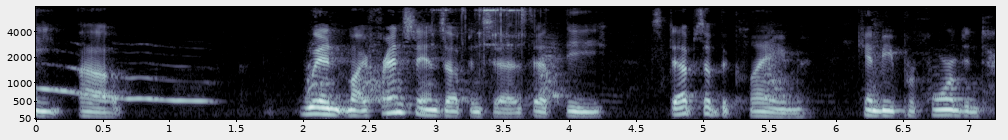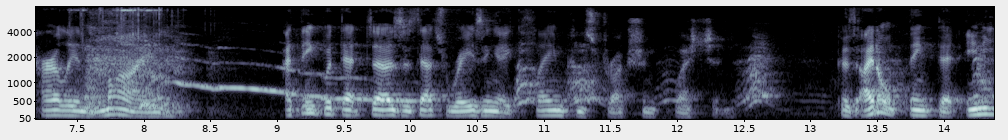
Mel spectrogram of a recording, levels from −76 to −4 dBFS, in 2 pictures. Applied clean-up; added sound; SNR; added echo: none; Keys jangling + Bark; 11 dB; none.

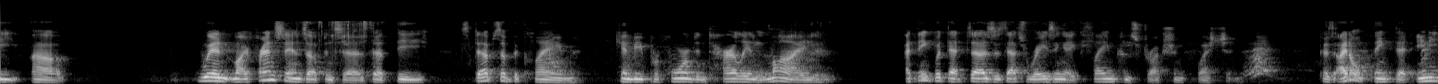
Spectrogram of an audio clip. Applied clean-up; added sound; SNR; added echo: neural mask model Resemble Enhance denoiser.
